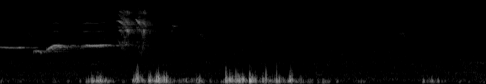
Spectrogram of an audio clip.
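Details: Blackbird singing in the morning: a clear, level fluted whistle ends in a brief high squeaky twitter, while low rumbling thumps run through the rest.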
